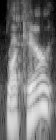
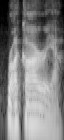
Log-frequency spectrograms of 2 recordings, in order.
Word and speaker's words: Rockaria: Rocker. Is that how you say it? Rareria. Rakaria. Rockaria. Okay. Ara.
